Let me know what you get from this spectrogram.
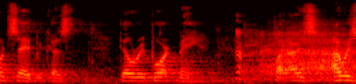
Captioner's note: laughter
